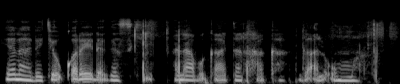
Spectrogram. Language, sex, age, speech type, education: Hausa, female, 60+, spontaneous, tertiary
